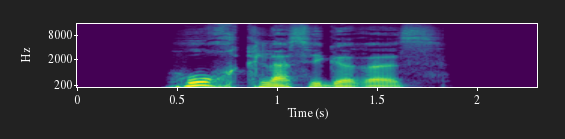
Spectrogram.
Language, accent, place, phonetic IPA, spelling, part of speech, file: German, Germany, Berlin, [ˈhoːxˌklasɪɡəʁəs], hochklassigeres, adjective, De-hochklassigeres.ogg
- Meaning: strong/mixed nominative/accusative neuter singular comparative degree of hochklassig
